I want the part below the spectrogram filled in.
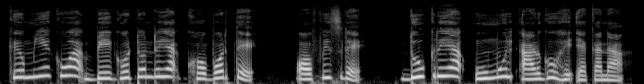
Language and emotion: Santali, sad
